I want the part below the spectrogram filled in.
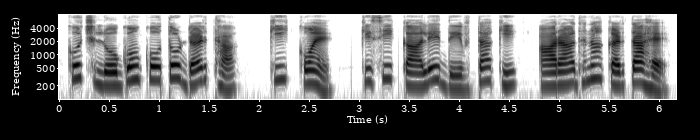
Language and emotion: Hindi, neutral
